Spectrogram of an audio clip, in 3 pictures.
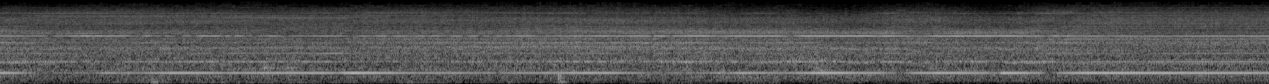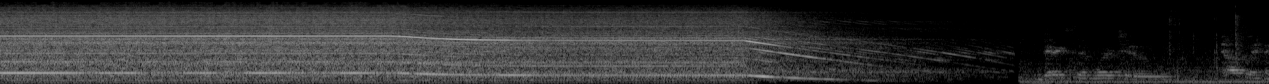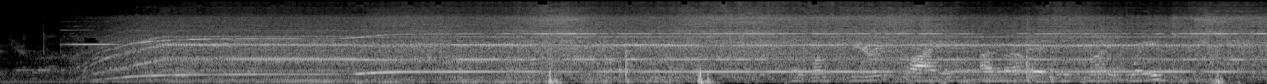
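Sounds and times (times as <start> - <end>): stick vacuum whining: 0.0 - 22.5, 26.0 - 38.0
motor winding down: 26.1 - 38.0.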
